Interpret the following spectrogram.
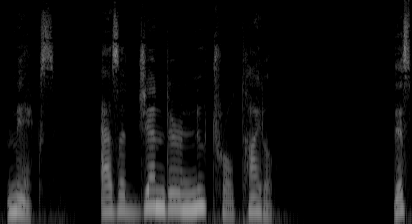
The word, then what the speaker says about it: Mx: and the UK recognizes MX, pronounced mix, as a genderneutral title.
